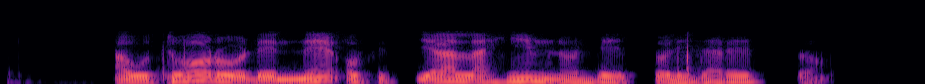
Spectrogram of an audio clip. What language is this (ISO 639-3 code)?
epo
